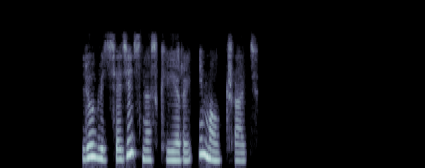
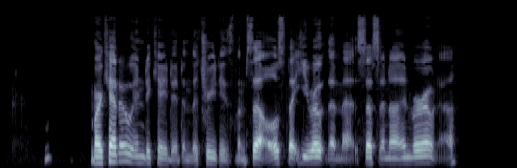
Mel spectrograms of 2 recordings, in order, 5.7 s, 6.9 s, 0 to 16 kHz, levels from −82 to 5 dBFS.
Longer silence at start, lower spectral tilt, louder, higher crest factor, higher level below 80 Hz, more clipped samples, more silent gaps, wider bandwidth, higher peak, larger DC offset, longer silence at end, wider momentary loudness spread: first, 1.1 s vs 0.6 s; about the same, -5.5 dB/octave vs -4.5 dB/octave; first, -19 LUFS vs -23 LUFS; about the same, 18 dB vs 22 dB; first, -64 dBFS vs -78 dBFS; neither; first, 2.57-2.64 s, 2.97-3.02 s vs none; second, 7.6 kHz vs 11 kHz; about the same, -4 dBFS vs -4 dBFS; neither; first, 2.25 s vs 0.85 s; second, 12 LU vs 16 LU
